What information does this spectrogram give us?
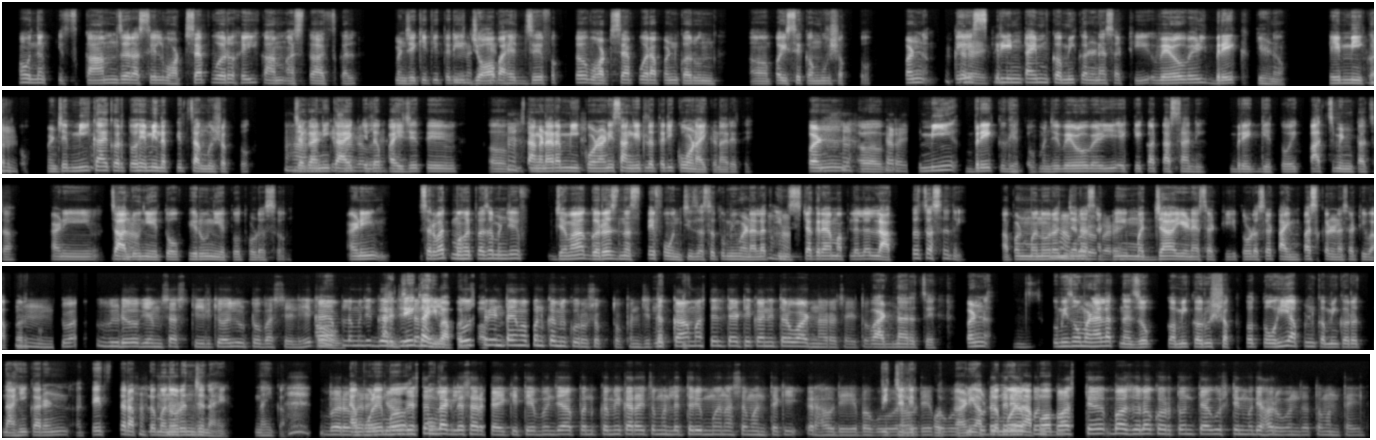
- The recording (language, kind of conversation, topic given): Marathi, podcast, स्क्रीन टाइम कमी करण्यासाठी कोणते सोपे उपाय करता येतील?
- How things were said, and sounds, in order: other background noise; in English: "स्क्रीन टाईम"; chuckle; chuckle; in English: "स्क्रीन टाईम"; chuckle; laughing while speaking: "बरोबर आहे"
